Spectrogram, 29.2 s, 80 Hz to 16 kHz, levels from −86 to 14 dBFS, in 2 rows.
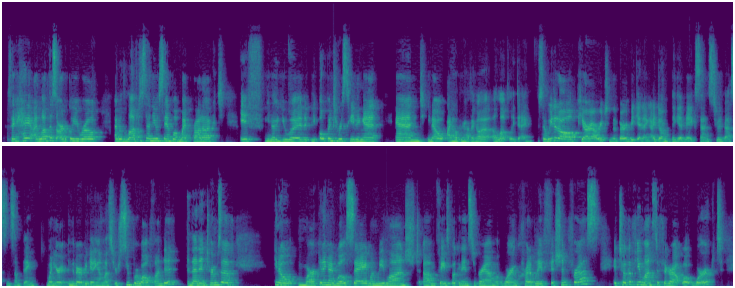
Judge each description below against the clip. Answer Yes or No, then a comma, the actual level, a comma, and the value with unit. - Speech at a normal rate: No, fast, 215 wpm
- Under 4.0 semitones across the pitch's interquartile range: Yes, average, 3.0 semitones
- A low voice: No, high, 210 Hz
